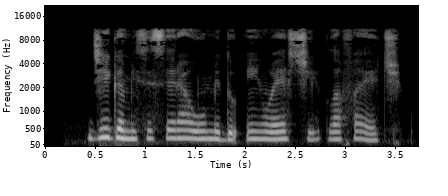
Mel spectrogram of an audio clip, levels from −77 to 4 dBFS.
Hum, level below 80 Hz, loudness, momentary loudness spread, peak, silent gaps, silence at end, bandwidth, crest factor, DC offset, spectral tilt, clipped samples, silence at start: none; -62 dBFS; -25 LUFS; 10 LU; -8 dBFS; none; 0.2 s; 11.5 kHz; 18 dB; under 0.1%; -3.5 dB/octave; under 0.1%; 0.45 s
